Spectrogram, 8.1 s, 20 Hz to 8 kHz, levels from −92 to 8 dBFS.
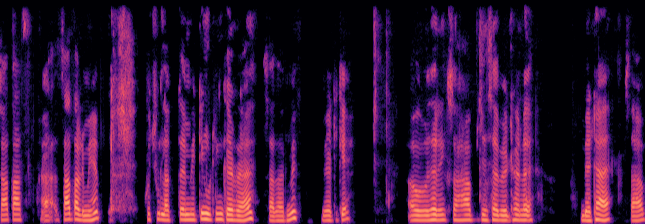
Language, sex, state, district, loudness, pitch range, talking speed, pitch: Hindi, male, Uttar Pradesh, Hamirpur, -17 LUFS, 170-195 Hz, 170 wpm, 185 Hz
